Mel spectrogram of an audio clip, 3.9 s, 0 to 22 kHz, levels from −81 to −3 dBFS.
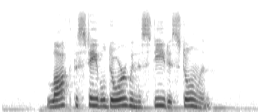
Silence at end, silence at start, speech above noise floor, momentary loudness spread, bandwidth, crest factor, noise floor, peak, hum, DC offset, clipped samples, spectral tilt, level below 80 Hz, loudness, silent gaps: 0.55 s; 0.7 s; 35 dB; 10 LU; 14.5 kHz; 18 dB; -65 dBFS; -14 dBFS; none; under 0.1%; under 0.1%; -5 dB/octave; -72 dBFS; -31 LUFS; none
